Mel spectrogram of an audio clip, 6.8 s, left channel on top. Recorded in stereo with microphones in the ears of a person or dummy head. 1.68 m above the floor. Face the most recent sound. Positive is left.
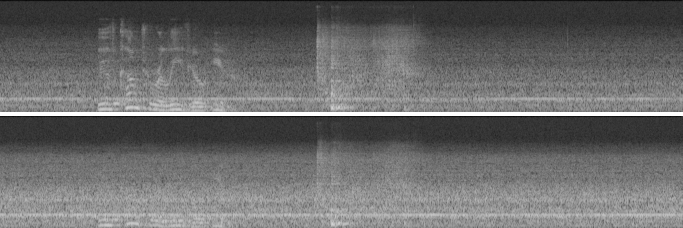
turn(degrees=20)  # may be behind; listen again after turning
